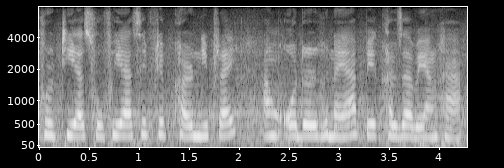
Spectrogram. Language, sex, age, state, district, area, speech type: Bodo, female, 18-30, Assam, Chirang, urban, spontaneous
